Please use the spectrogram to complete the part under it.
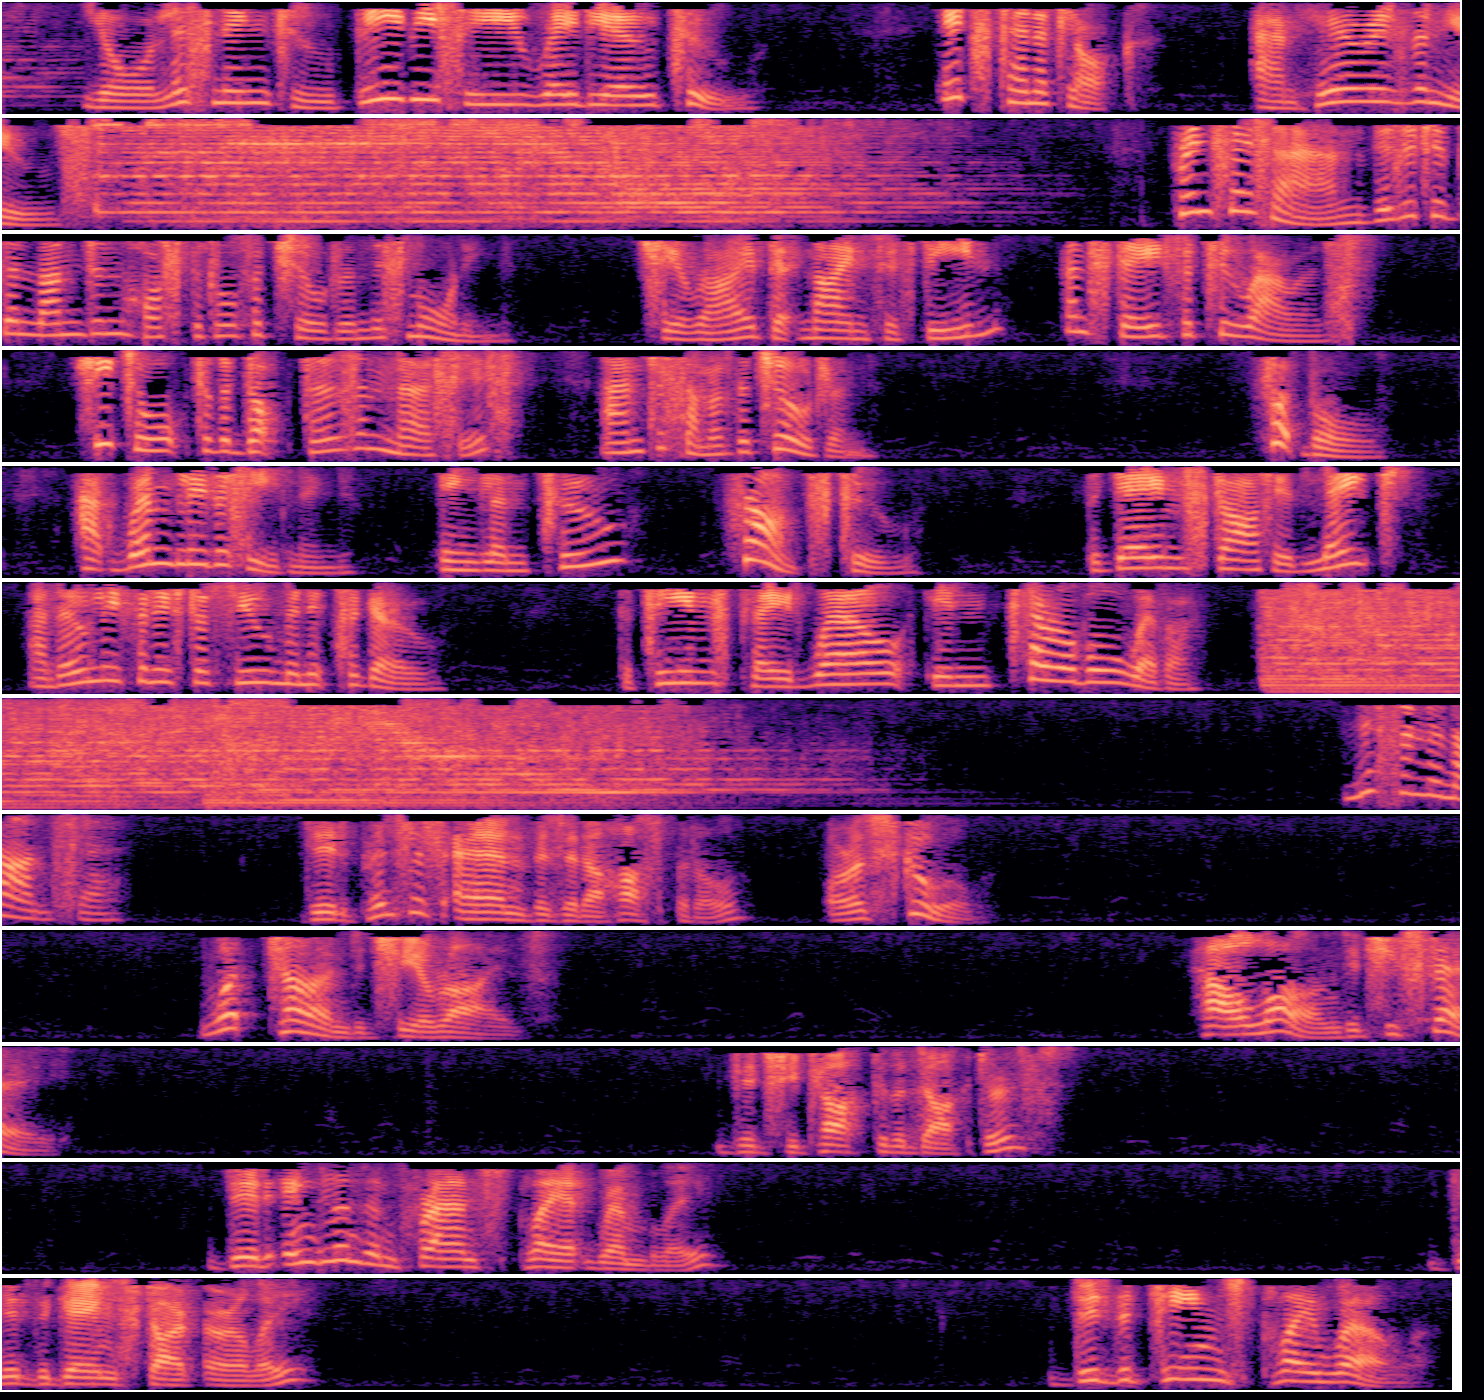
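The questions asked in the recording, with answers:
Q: Did Princess Anne visit a hospital or a school?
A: A hospital

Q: What time did she arrive?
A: At 9:15

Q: How long did she stay?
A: For 2 hours

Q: Did she talk to the doctors?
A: Yes, she did

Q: Did England and France play at Wembley?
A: Yes, they did

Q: Did the game start early?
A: No, it started late

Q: Did the teams play well?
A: Yes, they did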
